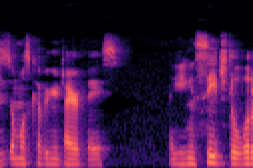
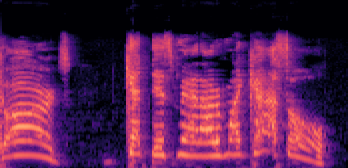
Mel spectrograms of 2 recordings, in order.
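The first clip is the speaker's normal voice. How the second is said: very high, very slow, commanding drawn-out shout; 6 dB louder than usual. Voicing a castle lord calling his guards during a fight: yelling. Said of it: "He just begins yelling".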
